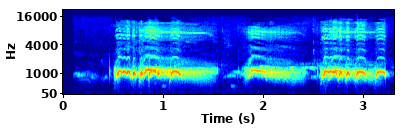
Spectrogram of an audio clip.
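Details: Singing zebra dove of a local strain: three drawn-out cooing phrases, each a steady hum breaking into quick bubbling trills, the last one the most tremulous.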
